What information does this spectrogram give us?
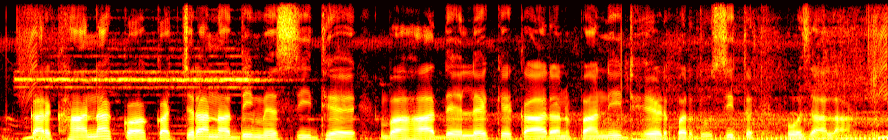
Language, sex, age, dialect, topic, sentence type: Bhojpuri, male, <18, Northern, agriculture, statement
